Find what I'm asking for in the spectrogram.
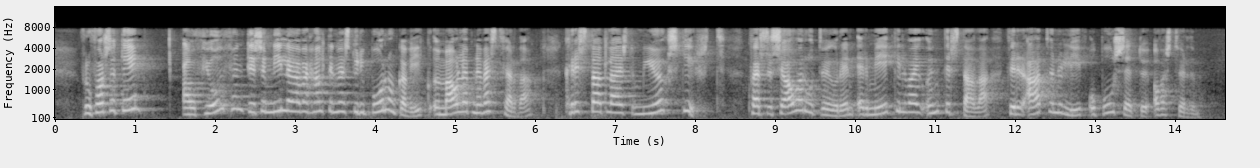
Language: Icelandic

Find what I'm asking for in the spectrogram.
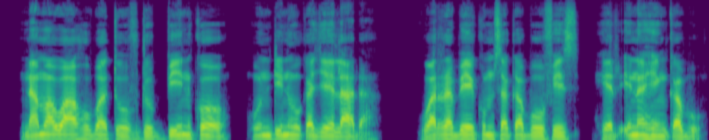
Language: Oromo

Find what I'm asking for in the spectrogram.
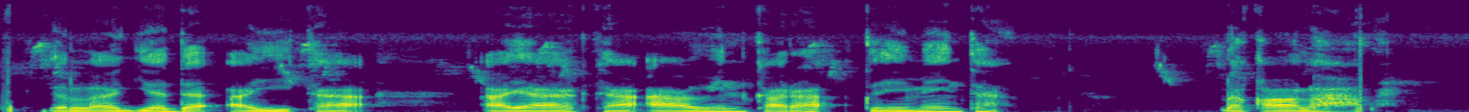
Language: Somali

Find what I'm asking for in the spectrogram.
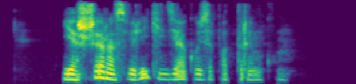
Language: Belarusian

